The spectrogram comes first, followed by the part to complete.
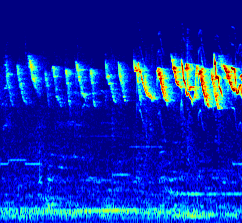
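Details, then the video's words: Sunda white-eye tutor song meant for training other birds, from a champion singer: a steady series of high down-sweeping chirps, then a louder, busier stretch of overlapping twitters in the second half. "Masteran pleci gacor"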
